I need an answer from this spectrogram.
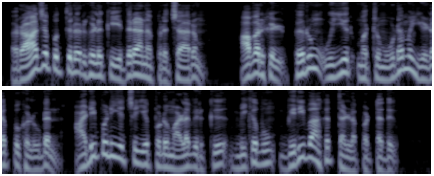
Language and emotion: Tamil, neutral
